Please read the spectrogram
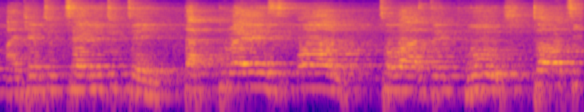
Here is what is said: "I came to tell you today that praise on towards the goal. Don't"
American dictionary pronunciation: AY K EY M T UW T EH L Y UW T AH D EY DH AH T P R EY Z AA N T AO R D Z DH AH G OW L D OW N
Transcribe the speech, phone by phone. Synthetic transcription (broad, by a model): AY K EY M T UW T EH L Y UW T AH D EY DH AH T P R EY Z AA N T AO W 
